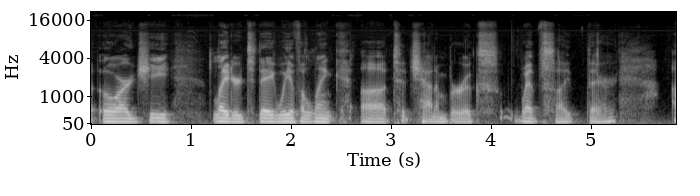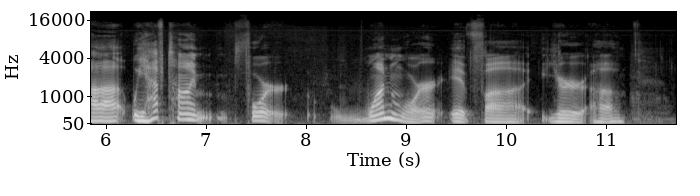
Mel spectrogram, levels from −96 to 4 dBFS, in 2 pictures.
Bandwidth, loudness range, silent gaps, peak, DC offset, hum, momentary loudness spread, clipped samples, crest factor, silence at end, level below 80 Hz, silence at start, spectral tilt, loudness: 14.5 kHz; 5 LU; none; -6 dBFS; under 0.1%; none; 12 LU; under 0.1%; 16 dB; 0.5 s; -50 dBFS; 0 s; -7 dB/octave; -23 LUFS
